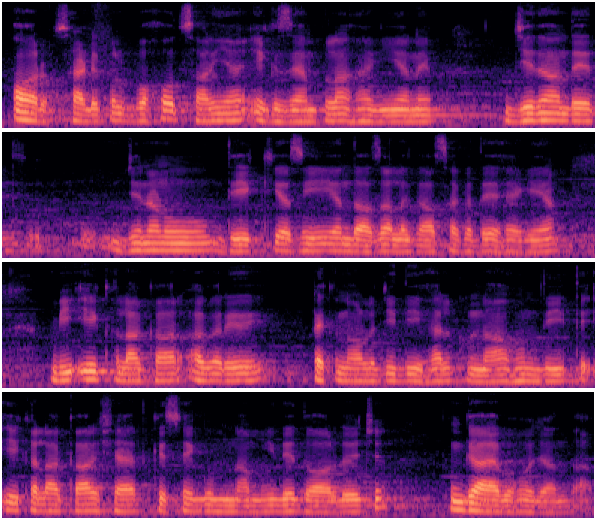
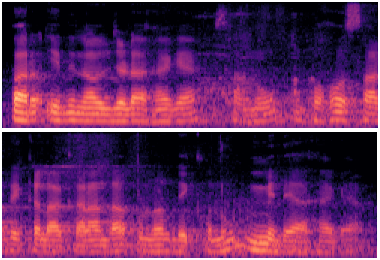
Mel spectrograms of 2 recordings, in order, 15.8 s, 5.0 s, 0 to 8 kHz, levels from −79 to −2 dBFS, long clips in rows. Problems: none marked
